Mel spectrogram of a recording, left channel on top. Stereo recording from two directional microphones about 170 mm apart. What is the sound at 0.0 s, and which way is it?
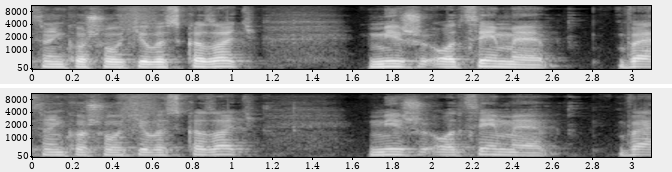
Speech, 25° left (ahead or behind).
